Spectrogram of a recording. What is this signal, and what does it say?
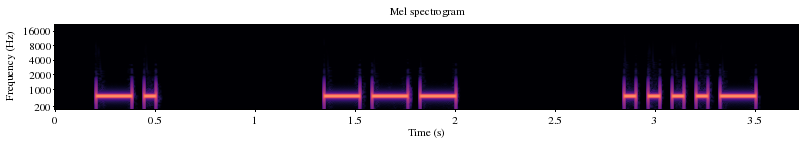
Morse code, heard as a keyed tone, about 20 wpm, spaced as for 8 wpm, 700 Hz. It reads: NO4
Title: 047 Lesson 9e - Number 4 - Three Characters 20wpm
